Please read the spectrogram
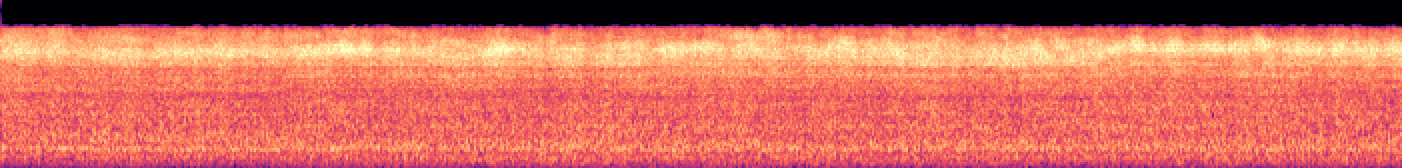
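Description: Gas soldering torch flame burning with a steady rushing hiss as it melts metal in a crucible. It cuts off abruptly at the end.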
